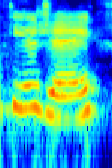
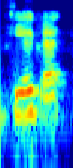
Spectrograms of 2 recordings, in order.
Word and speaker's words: Piaget: Well, his name is Jean Piaget. He's French, so please do not pronounce his name Piaget.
